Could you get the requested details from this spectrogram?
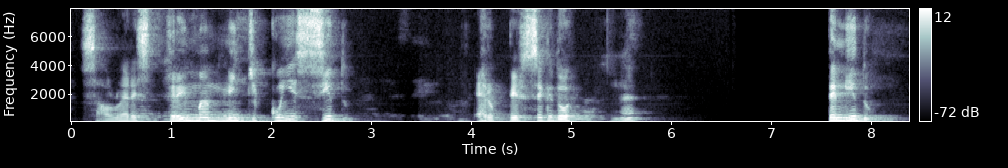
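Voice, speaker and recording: A man's voice: fairly high pitch, darkish tone. A man giving an explanatory spiritist Bible talk, often adding "né?" to check in with listeners. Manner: explanatory, frequent tag "né?". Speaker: lecturer at a spiritist center.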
